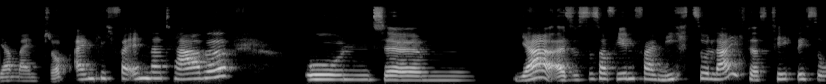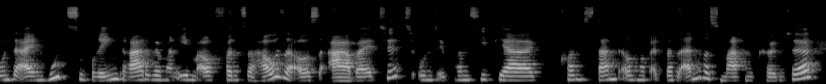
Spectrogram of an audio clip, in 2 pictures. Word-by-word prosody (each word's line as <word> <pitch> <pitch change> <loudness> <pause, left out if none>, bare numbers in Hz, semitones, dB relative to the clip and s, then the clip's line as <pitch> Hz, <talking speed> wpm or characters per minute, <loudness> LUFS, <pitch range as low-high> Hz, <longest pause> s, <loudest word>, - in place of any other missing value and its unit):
ja 175 +1 -3
meinen 165 -2 -8
Job 145 - -4
eigentlich 270 +4 -2
verändert 280 +1 +1
habe 275 +9 +6 0.8
und, 220 -1 +3
ähm, 195 -1 +1 0.4
ja, 290 +12 +8
also 200 +1 +4
es 215 - -1
ist 255 - -3
auf 255 0 +1
jeden 260 +1 -1
Fall 245 -3 0
nicht 240 +4 -4
so 270 -1 -1
leicht, 445 - +2
das 200 0 -2
täglich 240 +1 -5
so 205 -2 -5
unter 215 +1 -5
einen 195 +2 -1
Hut 335 +6 -2
zu 240 -10 -5
bringen, 185 +6 -4
grade 210 +1 +1
wenn 210 -1 -5
man 195 - -8
eben 210 -1 -6
auch 200 0 -2
von 210 -1 -5
zu 195 - -8
Hause 320 -7 -1
aus 180 +1 -3
arbeitet 185 - 0
und 210 +1 -10
im - - -14
Prinzip 210 +2 -10
ja 190 -2 +2 0.3
konstant 220 +1 -4
auch 205 0 -7
noch 205 0 -9
etwas 200 0 -8
anderes 280 -1 -4
machen 180 0 -4
könnte. 210 - -1
215 Hz, 170 wpm, -24 LUFS, 195-255 Hz, 0.8 s, ja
